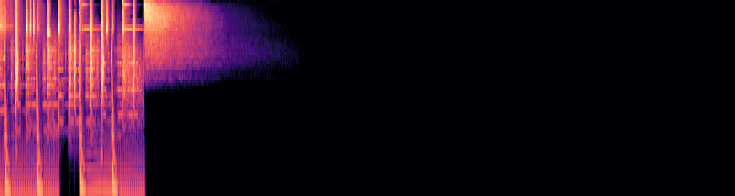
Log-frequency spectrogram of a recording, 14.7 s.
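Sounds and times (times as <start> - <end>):
phonk remix: 0.0 - 4.1.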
